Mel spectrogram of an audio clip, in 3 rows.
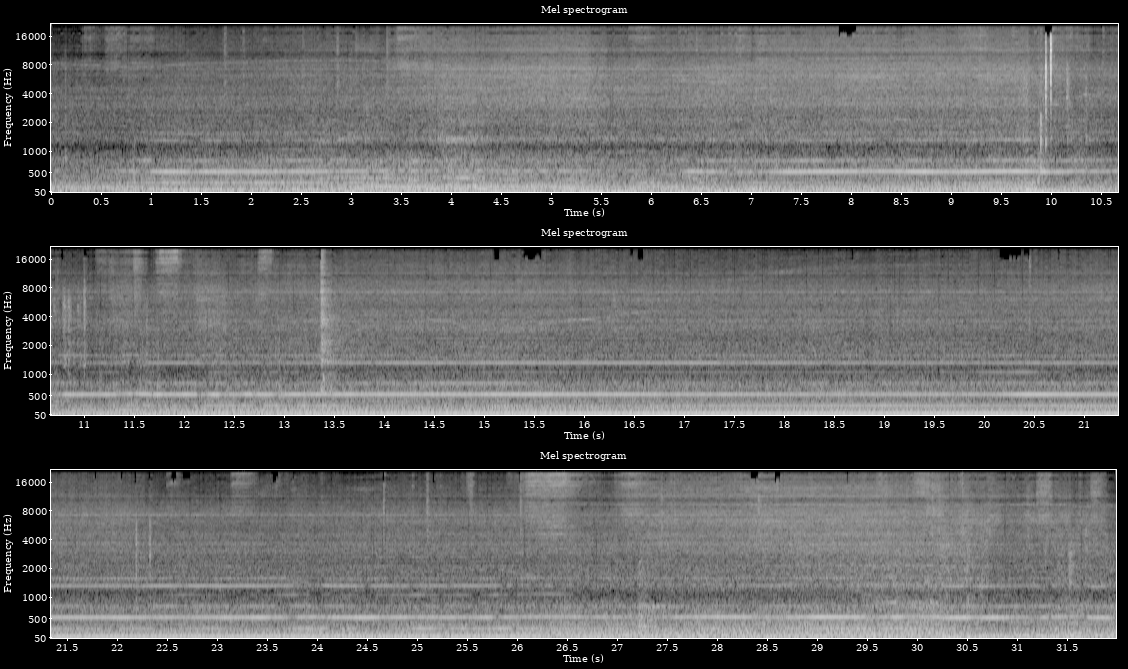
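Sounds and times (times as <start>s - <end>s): diesel engine rumbling: 0.0s - 31.9s.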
